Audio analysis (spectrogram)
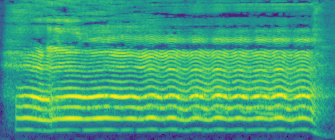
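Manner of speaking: loud, high sung scream; a screamed metal note. Shown as a demonstration. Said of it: "And then, like that".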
